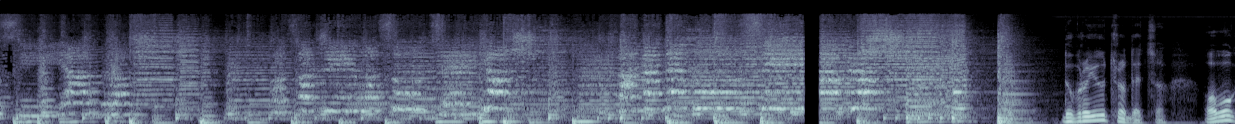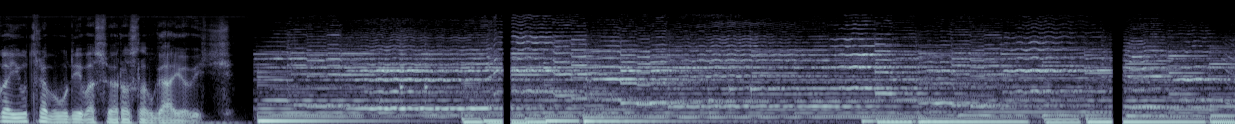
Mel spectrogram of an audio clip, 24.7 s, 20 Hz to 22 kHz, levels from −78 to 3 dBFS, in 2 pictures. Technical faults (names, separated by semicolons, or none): digital broadcast dropout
